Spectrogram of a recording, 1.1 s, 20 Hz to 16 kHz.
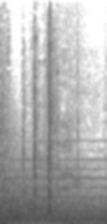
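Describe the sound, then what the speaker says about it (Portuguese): A single .243 rifle shot in the hunting game TheHunter Call of the Wild, a loud, sharp burst with a brief ringing tail, filling the short moment alone. "Vamos ver, vamos dar o tiro aqui."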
